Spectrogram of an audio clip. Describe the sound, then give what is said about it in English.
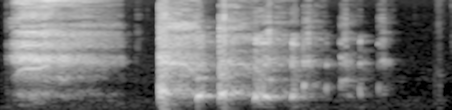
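A person coughs: a long, harsh rasping burst, a short pause, then two sharp coughs followed by several weaker, sputtering ones that trail off, with no talking. “I'm sorry, I gotta cough.”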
